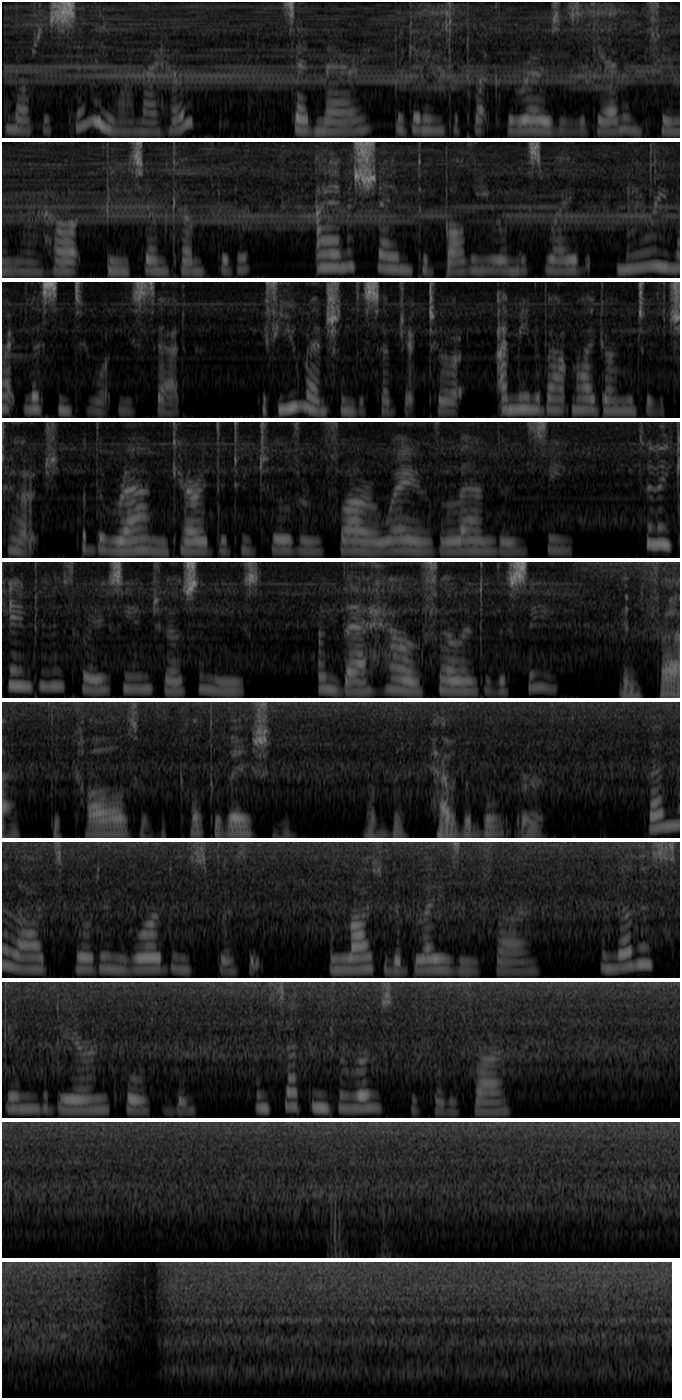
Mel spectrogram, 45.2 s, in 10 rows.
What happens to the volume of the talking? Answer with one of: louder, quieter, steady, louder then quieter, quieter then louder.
steady.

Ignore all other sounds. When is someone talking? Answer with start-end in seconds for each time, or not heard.
0.0-35.0.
